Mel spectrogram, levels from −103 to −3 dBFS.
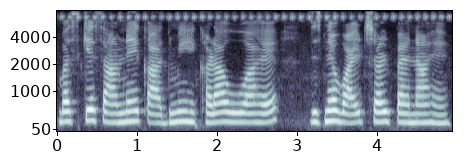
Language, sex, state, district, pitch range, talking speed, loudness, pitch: Hindi, female, Uttar Pradesh, Lucknow, 225-245 Hz, 160 wpm, -15 LUFS, 235 Hz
